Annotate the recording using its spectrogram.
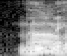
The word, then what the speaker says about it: Moman: Is that it? Moman? – Moman. – Rhymes with Roman.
